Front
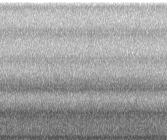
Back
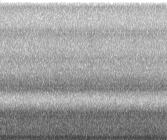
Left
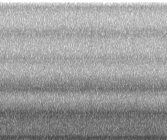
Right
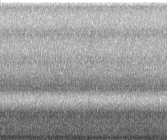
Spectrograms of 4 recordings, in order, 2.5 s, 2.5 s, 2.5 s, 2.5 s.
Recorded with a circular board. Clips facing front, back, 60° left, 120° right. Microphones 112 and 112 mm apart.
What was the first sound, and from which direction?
Only background noise.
